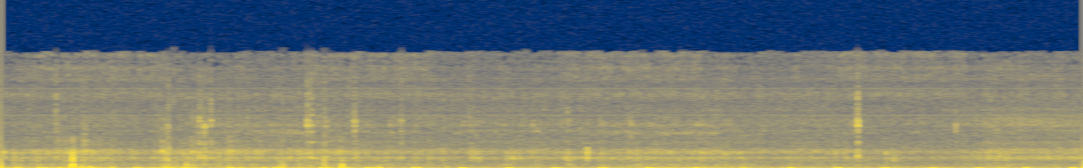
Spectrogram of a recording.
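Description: Mountain bike riding fast down a dirt singletrack, heard from a camera on the rider: irregular low thumps and knocks, several a second, as the bike and camera jolt over trail bumps, over a steady hiss of tyres and rushing air.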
